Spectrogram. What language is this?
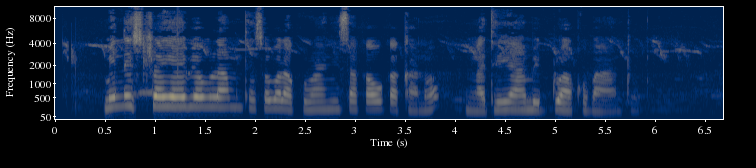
Ganda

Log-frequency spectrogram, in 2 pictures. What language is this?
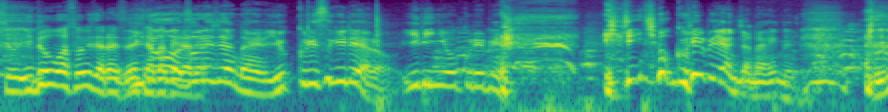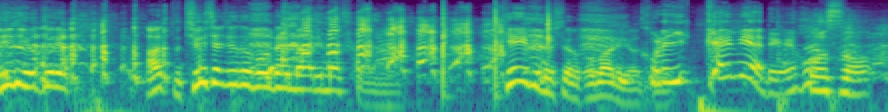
Japanese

